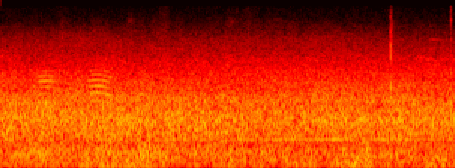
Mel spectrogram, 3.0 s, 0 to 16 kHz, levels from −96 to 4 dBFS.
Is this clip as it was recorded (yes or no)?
yes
